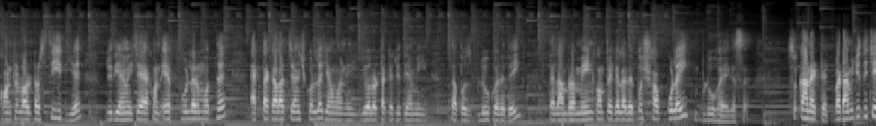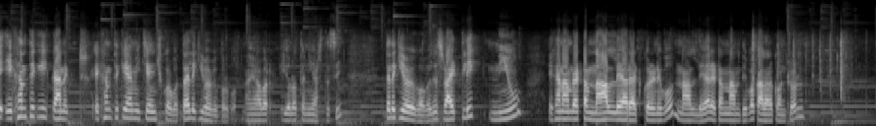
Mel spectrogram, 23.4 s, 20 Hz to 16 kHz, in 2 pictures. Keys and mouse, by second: 3.7 click, 6.8 click, 7.8 click, 9.7 click, 14.6 ctrl+z, 17.3 ctrl+z, 17.3 right click, 17.7 ctrl+z, 17.7 right click, 18.5 ctrl+z, 18.5 right click, 18.5 click, 20.5 right click, 20.5 click, 20.9 right click, 20.9 click, 21.5 click, 21.7 Return, 21.8-23.3 typing.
